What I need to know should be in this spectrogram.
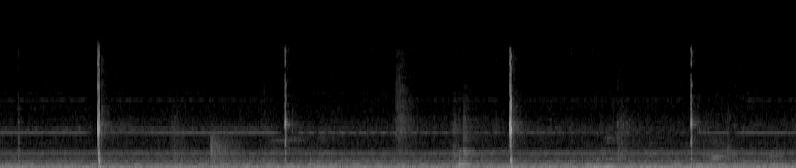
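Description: A machine clicks sharply now and then.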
